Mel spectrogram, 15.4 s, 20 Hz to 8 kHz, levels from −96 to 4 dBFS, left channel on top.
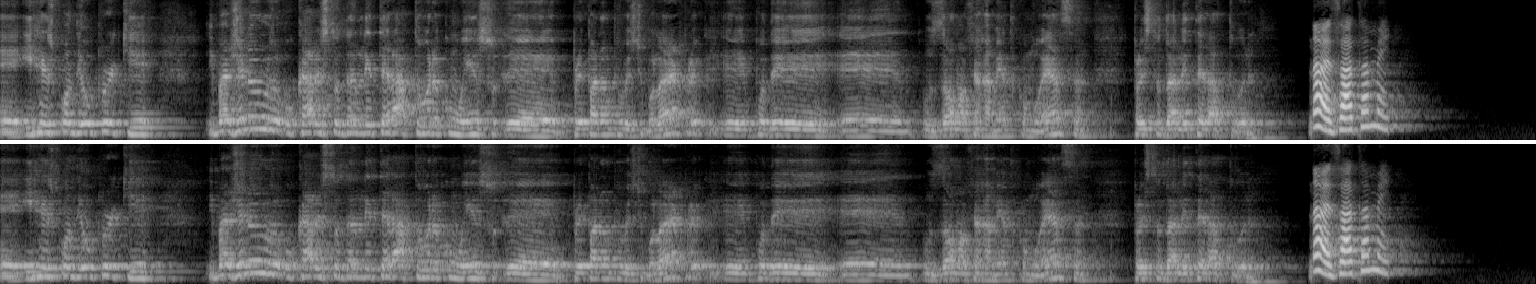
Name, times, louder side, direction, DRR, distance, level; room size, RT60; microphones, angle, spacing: voice 1, 0.0-10.9 11.4-12.6, left 2 dB, 75° left, 2.1 m, -30 dB
voice 2, 13.1-13.9, left 2 dB, 15° left, 0.8 m, -19 dB
29.5 x 26.0 x 5.1 m
head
